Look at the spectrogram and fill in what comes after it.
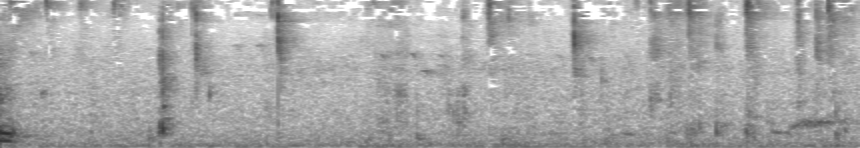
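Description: Mouth sounds of people eating rice and curry by hand: irregular wet smacks and chewing clicks, a few every second.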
